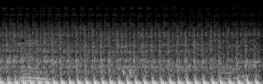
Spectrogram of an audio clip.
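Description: A Rusi Sigma 250cc motorcycle engine fitted with a Keihin Sudco flat slide carburetor runs loud and close, with a steady, fast train of even thumping firing pulses throughout.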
